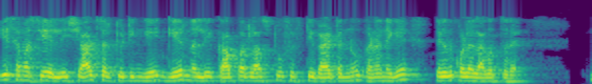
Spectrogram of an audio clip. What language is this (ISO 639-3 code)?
kan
